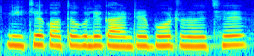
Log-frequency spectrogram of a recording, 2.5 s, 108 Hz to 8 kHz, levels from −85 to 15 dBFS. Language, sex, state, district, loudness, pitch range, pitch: Bengali, female, West Bengal, Cooch Behar, -13 LUFS, 240-255 Hz, 245 Hz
